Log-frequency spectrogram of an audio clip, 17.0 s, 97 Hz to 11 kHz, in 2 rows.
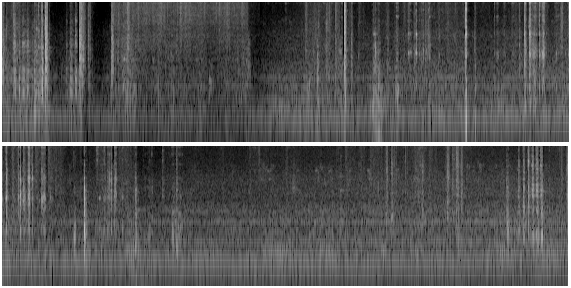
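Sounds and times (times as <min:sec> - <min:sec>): welding arc hissing: 0:01.6 - 0:03.9.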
